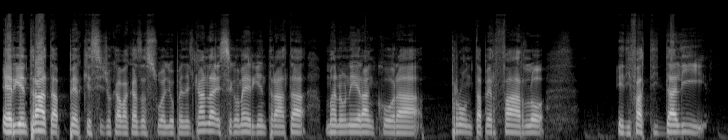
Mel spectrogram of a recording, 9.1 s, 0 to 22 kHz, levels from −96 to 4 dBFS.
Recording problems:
none

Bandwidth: 15 kHz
